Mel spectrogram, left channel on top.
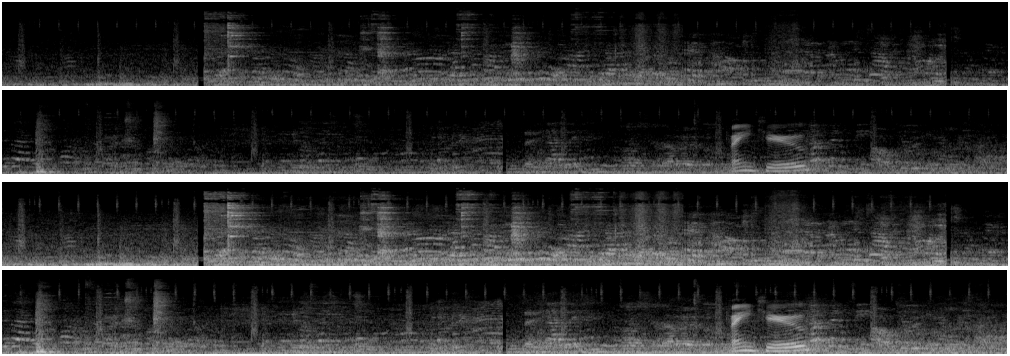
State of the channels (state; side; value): quieter; left; 9.1 dB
